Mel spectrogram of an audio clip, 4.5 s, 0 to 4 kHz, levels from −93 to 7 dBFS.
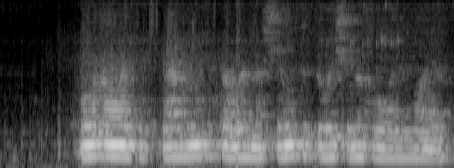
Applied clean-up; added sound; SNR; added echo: neural separator model SepFormer DNS4.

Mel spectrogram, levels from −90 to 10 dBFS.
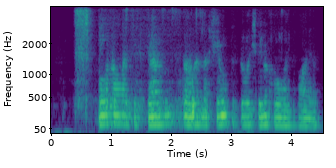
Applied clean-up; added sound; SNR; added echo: neural mask model DeepFilterNet 3.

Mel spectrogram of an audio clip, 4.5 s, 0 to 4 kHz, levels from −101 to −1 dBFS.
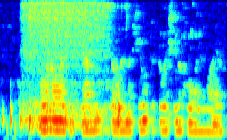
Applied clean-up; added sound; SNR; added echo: classical method WPE with log-MMSE.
